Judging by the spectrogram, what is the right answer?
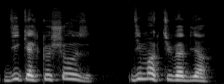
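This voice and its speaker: A woman's voice: fairly high pitch, steady tone, slow pace, warm tone, pitched above the performer's own voice. A woman reading aloud and voicing a frantic, anxious mother with a wailing, pleading manner. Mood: distraught. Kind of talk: audiobook reading.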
